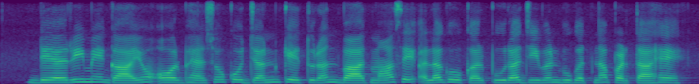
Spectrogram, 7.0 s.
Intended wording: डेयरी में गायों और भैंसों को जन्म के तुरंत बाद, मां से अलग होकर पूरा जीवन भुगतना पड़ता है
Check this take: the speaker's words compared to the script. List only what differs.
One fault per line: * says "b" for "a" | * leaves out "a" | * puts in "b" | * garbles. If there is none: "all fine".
all fine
